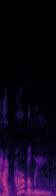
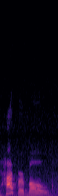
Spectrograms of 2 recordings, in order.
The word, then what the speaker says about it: hyperbole: And hyperbole, this is how you spell it. Now, some people, when they say it, they're mistaken. They say hyperbole. But that isn't right. It's hyperbole.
